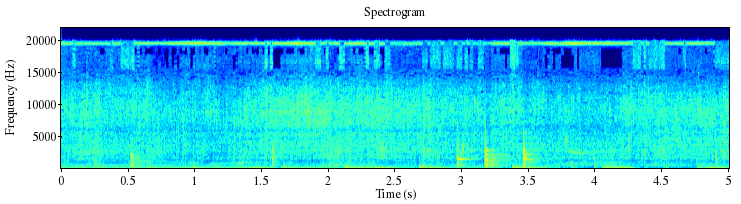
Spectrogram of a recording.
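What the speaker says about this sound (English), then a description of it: "we're going to sort of take our wooden spoon, which I have at the ready, and just sort of mash that in" A wooden spoon mashes anchovies into a sizzling puttanesca sauce in a pan, steady frying hiss with scattered scraping and soft clicking stirs, close and moderately loud.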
